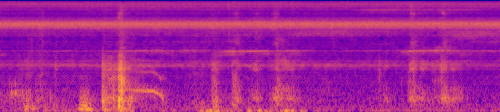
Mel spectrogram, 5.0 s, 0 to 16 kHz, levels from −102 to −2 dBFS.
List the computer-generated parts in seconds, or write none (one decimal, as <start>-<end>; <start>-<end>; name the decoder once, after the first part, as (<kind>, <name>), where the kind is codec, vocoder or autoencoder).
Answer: 0.0-5.0 (vocoder, Vocos)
